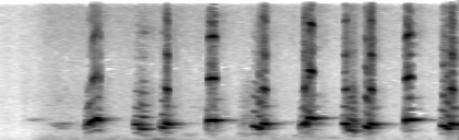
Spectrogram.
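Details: Sooty-headed bulbul (trucukan) calling to companions: about ten quick, liquid whistled notes, some doubled, in a lively irregular burst over a quiet background.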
